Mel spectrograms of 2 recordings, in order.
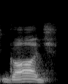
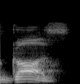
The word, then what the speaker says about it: gauze: So Alfz, why did you say godge? This is gauze.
